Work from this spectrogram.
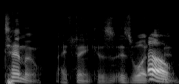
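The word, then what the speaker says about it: Temu: it it's aluminium aluminium uh it's actually it's pronounced temo I think is is what temo it's it's not teu that is temo and that's what the whole commercial existed as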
